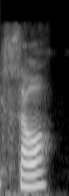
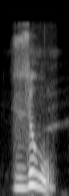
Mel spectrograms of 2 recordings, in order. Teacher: when you say saw you cannot feel any vibration on your finger but when you say zoo there is a vibration that you can feel on your fingers therefore when you say so it is a voiceless sound and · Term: voiced sounds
